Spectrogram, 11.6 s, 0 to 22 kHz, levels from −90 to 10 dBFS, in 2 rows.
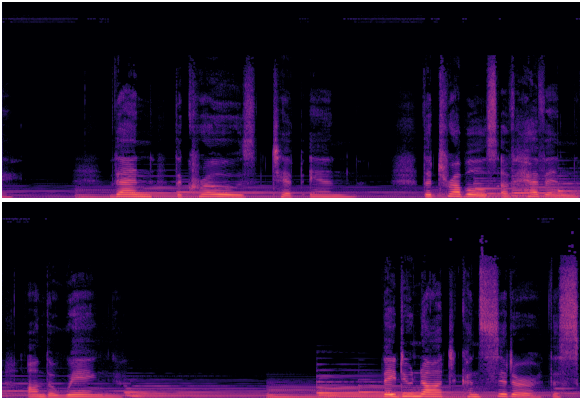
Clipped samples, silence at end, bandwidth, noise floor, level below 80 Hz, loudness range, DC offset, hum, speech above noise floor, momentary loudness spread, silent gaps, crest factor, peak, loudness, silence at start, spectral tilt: under 0.1%; 0 s; 16 kHz; -52 dBFS; -58 dBFS; 5 LU; under 0.1%; none; 26 dB; 18 LU; none; 20 dB; -8 dBFS; -27 LUFS; 0 s; -5.5 dB/octave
